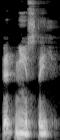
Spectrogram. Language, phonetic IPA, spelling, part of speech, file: Russian, [pʲɪtʲˈnʲistɨj], пятнистый, adjective, Ru-пятнистый.ogg
- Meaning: spotty, spotted, dappled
